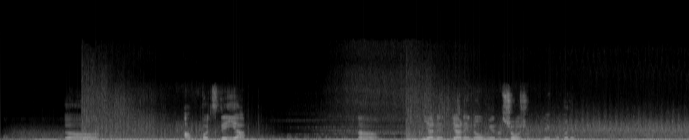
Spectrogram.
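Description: A volcano rumbles with a deep, steady roar.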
